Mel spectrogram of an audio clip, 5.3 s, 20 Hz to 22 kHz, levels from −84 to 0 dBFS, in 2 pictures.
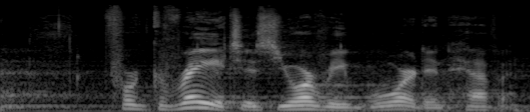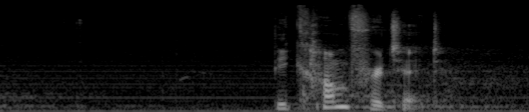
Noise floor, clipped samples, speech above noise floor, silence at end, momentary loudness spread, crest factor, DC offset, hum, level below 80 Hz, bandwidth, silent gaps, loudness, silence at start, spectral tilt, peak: -62 dBFS; under 0.1%; 26 dB; 0.05 s; 19 LU; 24 dB; under 0.1%; none; -64 dBFS; 18 kHz; none; -36 LUFS; 0 s; -4 dB/octave; -14 dBFS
